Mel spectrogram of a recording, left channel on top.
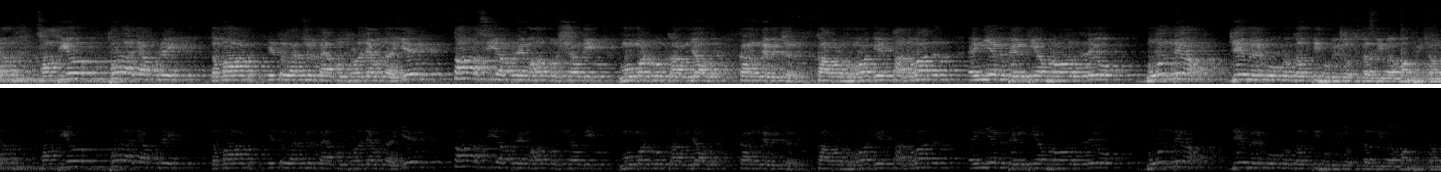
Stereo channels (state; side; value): quieter; right; 27.8 dB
